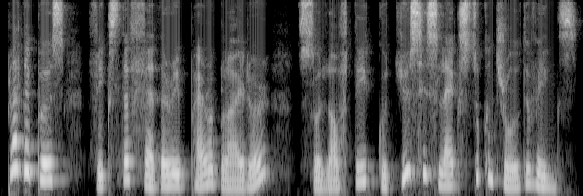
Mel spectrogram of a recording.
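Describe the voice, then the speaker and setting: A woman reading a children's story aloud in an expressive way, exclaiming and putting questions to her listeners. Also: mid-range voice, moderate pace. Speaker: storytime reader for a children's book club. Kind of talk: animated children's read-aloud with commentary to listeners.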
